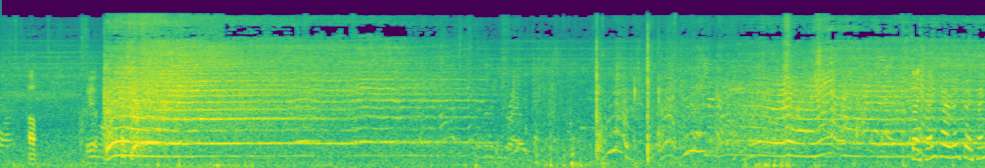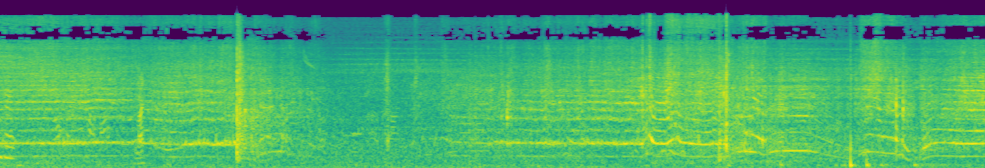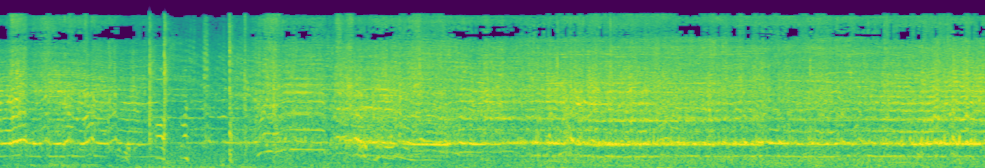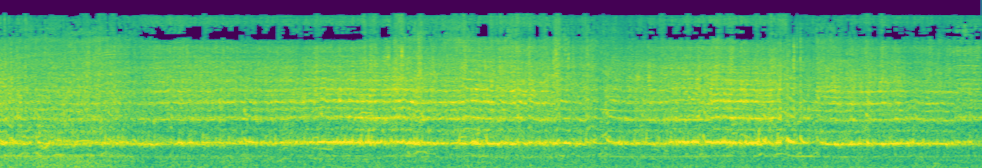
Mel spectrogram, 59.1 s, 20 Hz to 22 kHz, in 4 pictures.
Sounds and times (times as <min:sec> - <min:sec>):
Motorboat, speedboat: 0:00.0 - 0:59.0.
